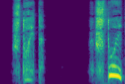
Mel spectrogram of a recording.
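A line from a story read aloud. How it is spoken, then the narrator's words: Frightened question. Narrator (Russian): испуганно спрашивала Елизавета Алексеевна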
